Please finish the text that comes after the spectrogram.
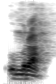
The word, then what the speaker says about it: Umrah: Umroh. Ya. Yang baku itu pakai A. Ya. Sama dengan salat. Ya. Karena ini ro, ya. Ro dalam bahasa Indonesia jadi ra. Umrah ya.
